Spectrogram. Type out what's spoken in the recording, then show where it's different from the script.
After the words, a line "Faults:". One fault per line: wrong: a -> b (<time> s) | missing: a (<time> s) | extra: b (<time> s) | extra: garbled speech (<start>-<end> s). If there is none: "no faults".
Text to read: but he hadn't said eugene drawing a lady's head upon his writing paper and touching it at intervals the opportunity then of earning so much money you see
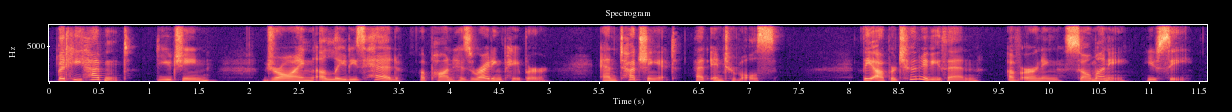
but he hadn't eugene drawing a lady's head upon his writing paper and touching it at intervals the opportunity then of earning so money you see
Faults:
missing: said (0.8 s)
missing: much (10.4 s)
